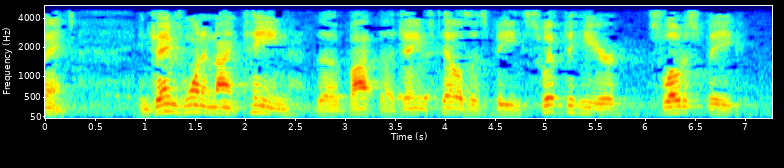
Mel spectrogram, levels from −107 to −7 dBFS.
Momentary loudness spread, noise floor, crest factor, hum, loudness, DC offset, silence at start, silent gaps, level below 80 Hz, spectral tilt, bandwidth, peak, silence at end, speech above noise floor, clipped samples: 15 LU; -54 dBFS; 20 dB; none; -32 LUFS; under 0.1%; 0 s; none; -80 dBFS; -7 dB/octave; 5 kHz; -12 dBFS; 0.3 s; 22 dB; under 0.1%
